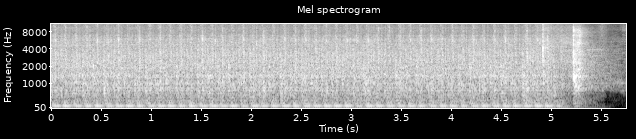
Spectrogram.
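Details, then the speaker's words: Honda CB150R at idle: steady idle with loose, uneven metallic clatter about three beats a second, seemingly upper left of engine; mechanic suspects a slack cam chain, not confirmed. "Motor ini suaranya sangat terdengar kasar, kemerosok pada bagian mesinnya, tetapi sepertinya masih di bagian mesin kiri ya teman-teman ya, di bagian atas ya."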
